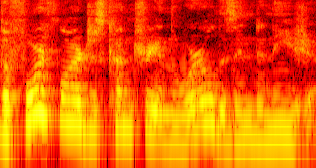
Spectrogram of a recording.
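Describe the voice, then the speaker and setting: An American accent comes through here. Delivery moves at a moderate speed. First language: Russian. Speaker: political livestream co-host. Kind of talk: casual political discussion.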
